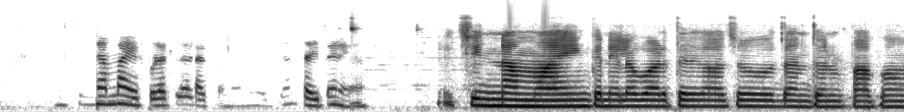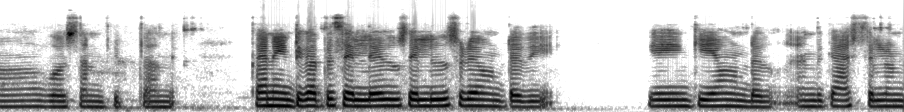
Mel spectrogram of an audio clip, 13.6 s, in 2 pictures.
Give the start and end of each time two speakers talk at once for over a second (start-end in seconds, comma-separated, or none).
none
